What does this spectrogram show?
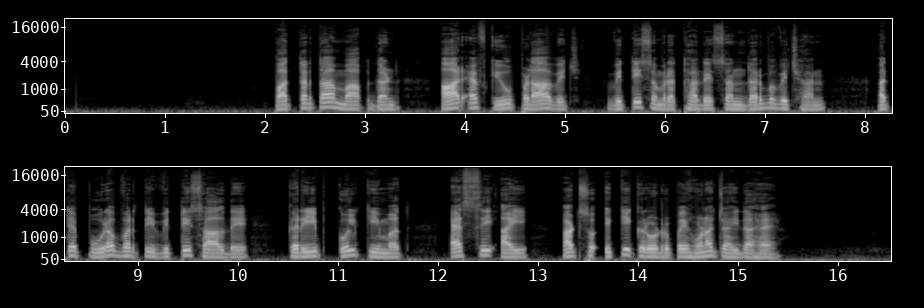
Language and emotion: Punjabi, neutral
